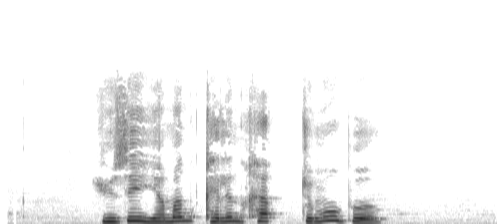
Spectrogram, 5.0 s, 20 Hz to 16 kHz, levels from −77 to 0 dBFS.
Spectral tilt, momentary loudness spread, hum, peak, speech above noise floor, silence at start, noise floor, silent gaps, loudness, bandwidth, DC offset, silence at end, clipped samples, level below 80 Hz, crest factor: -4 dB/octave; 5 LU; none; -6 dBFS; 40 dB; 0.95 s; -62 dBFS; none; -23 LUFS; 10.5 kHz; under 0.1%; 1.15 s; under 0.1%; -78 dBFS; 20 dB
